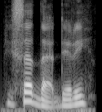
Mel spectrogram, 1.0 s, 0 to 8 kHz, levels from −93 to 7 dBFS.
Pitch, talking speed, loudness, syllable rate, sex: 130 Hz, 290 wpm, -17 LUFS, 5.9 syllables/s, male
